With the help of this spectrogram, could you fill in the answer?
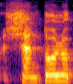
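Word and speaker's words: Xantolo: en ambas lenguas entonces del latín santorum derivó al el nag Antiguo sholom con m al final y ahora chantolo que se escribe con x al principio x a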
